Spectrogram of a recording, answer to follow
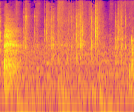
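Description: Double-ratcheted knee joint of a sixth-scale Iron Man Mark L action figure clicking faintly, a few clicks, as the knee is bent.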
